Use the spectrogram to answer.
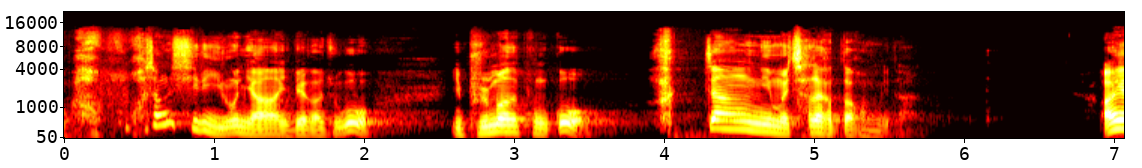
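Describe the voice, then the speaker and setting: A male pastor preaching to his congregation. His voice sits a little high and rises and falls with great animation. He jokes and trades questions with the listeners. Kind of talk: sermon.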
